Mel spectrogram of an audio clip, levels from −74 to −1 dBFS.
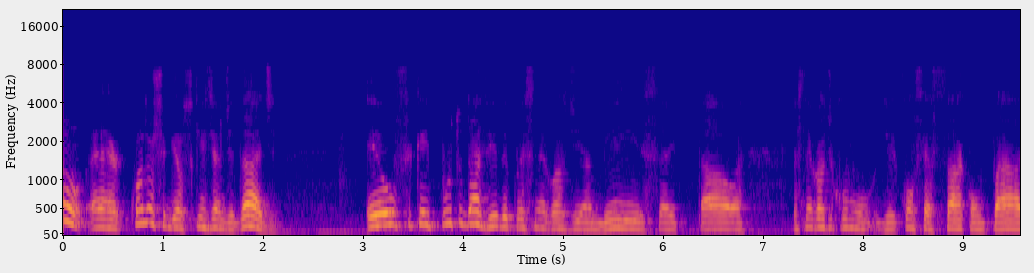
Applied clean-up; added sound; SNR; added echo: none; none; none; none.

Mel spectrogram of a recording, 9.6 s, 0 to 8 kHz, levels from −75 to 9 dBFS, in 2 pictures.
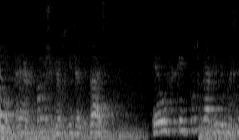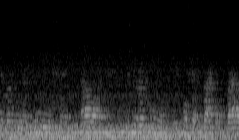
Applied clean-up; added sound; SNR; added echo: none; Wind; -2 dB; reverberation time 0.9 s.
